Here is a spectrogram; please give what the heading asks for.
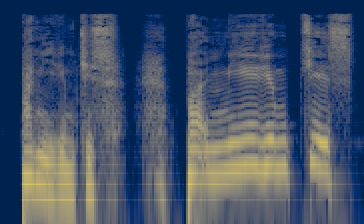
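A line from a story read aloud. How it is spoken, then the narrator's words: Convulsive whisper. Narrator (Russian): прошептал он ему судорожным шепотом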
